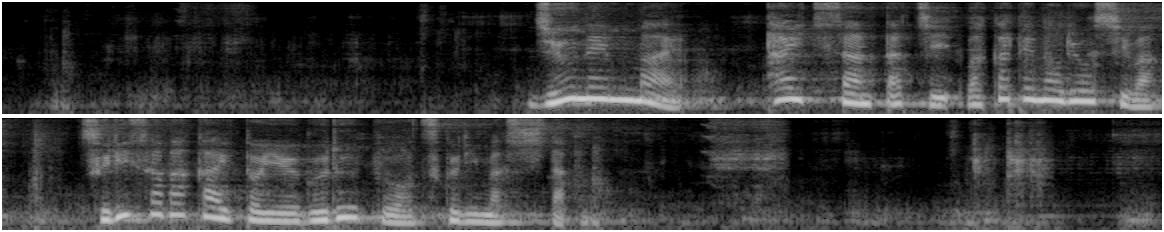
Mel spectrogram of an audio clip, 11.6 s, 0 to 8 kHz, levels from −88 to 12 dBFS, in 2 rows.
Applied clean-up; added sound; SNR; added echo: neural separator model SepFormer DNS4.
